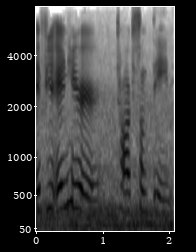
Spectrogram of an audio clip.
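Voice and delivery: normal talking voice

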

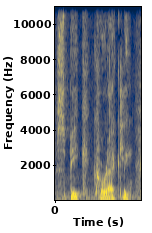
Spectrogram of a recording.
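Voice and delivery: plain

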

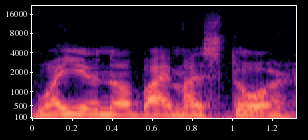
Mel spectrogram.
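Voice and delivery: put-on thick Italian accent. Retelling what the store owner's wife always said to him: heavy italian accent. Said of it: "she in heavy Italian accent".

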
